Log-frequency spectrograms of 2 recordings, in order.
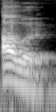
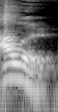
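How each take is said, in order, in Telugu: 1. ఈ పదం నేరుగా అచ్చుతో మొదలవుతుంది. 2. ఈ పదం నేరుగా అచ్చుతో మొదలవుతుంది.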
